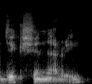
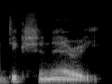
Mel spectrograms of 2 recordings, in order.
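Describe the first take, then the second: First: It is said with a British English pronunciation. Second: It is said with an American English pronunciation. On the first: "U K people say dictionary" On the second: "American people apparently say dictionary"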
